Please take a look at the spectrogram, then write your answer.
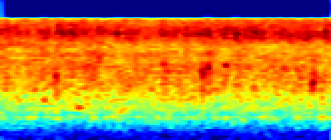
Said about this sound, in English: I don't know where this water's going to, but it's obviously draining somewhere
